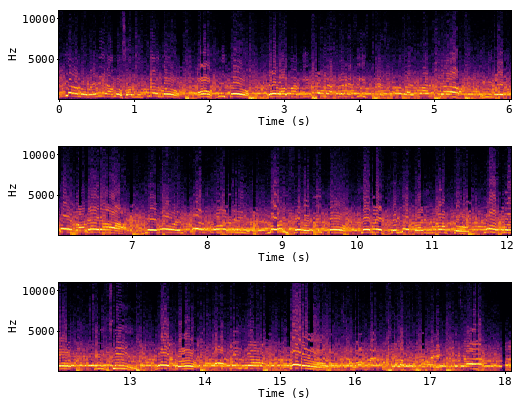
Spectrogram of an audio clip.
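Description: Loud, continuous excited shouting by voices celebrating a futsal goal, with a long held shout running through the second half.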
